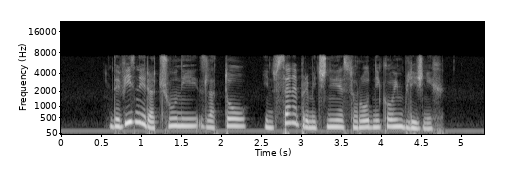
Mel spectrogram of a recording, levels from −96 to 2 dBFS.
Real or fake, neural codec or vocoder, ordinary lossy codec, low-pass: real; none; none; 7.2 kHz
